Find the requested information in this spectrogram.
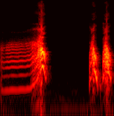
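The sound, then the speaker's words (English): A dog gives a short drawn-out whine that breaks into a sharp bark, then after a brief pause barks twice more in quick succession, fairly loud. “The dog opened the door with her mouth and barked.”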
